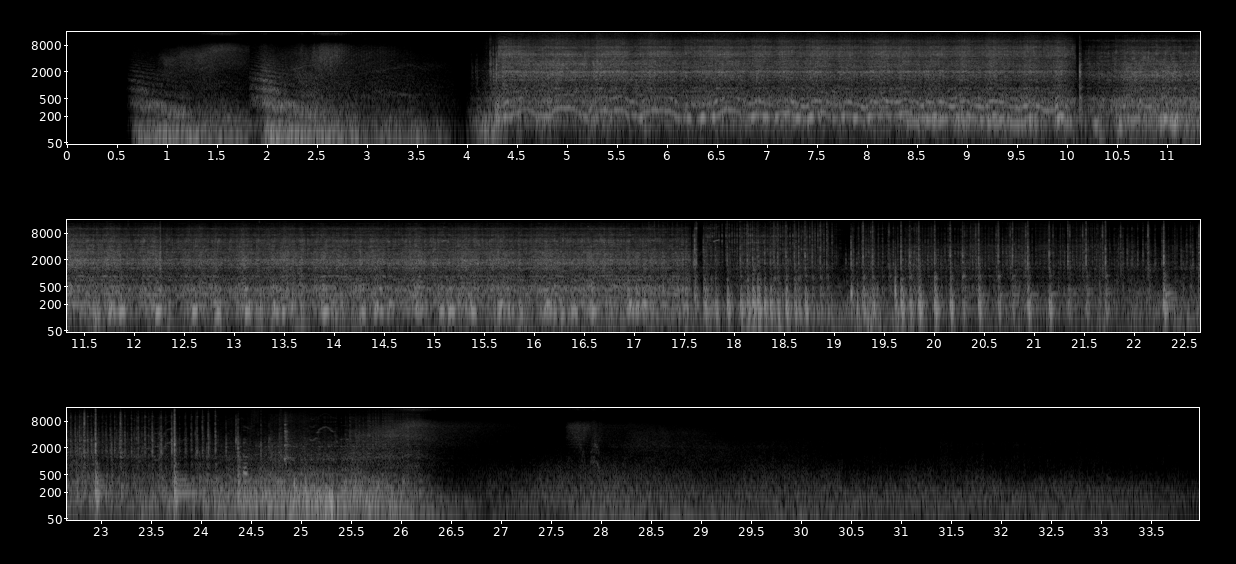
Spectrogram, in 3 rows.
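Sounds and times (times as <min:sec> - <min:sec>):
winch mechanical whir: 0:04.0 - 0:26.1
winch fast clicks: 0:04.1 - 0:26.2.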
